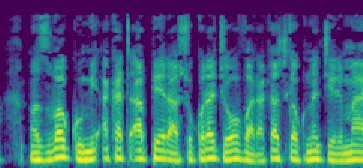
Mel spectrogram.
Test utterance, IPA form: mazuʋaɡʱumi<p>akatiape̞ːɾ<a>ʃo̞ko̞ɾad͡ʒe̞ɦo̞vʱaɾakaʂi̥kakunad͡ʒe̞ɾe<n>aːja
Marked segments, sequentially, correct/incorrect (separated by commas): incorrect, correct, incorrect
